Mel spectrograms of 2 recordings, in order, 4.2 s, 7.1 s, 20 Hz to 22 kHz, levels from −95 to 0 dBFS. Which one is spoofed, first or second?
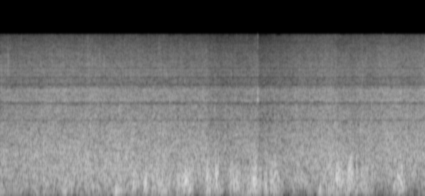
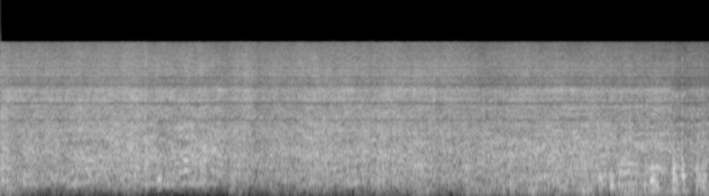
second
